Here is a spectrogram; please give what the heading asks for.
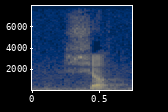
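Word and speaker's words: しょ: And here, with the little yo, yeah, it's not pronounced shio, it's pronounced sho. Yeah. So it becomes kind of an extension of the shi, and it's changing it, changing the sound.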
